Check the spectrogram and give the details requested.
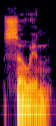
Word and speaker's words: Samhain: the Celtic people celebrated a festival called Samhain, pronounced Samhain.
